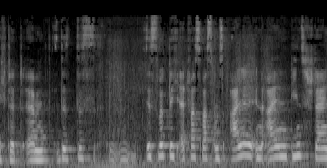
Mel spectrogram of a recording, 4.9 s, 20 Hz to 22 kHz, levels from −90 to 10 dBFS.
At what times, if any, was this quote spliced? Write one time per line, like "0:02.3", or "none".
none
